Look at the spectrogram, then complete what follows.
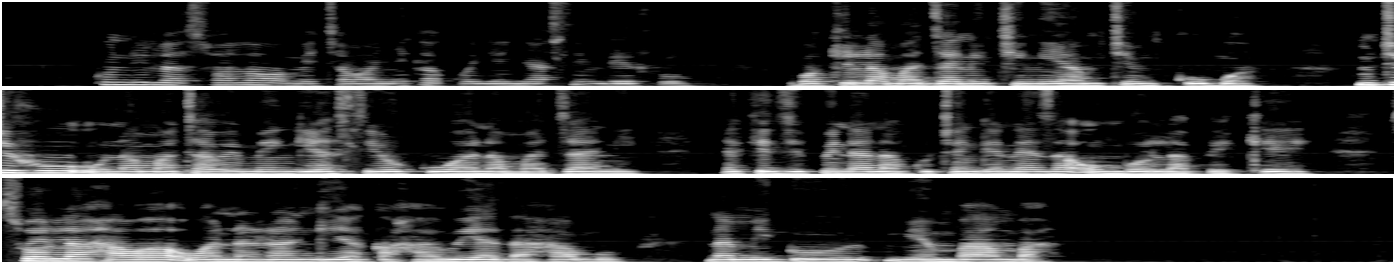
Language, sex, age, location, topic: Swahili, female, 18-24, Nairobi, government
